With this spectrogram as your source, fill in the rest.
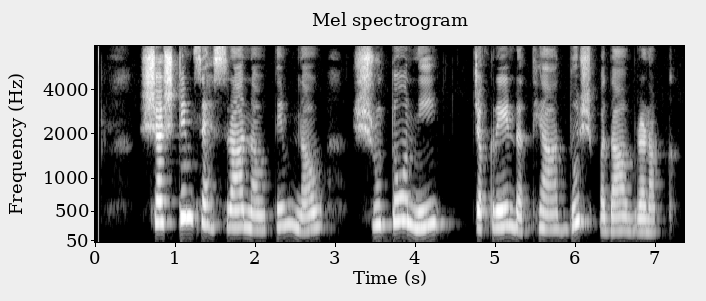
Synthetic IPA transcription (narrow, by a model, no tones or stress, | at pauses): ʃɐʃʈimsɐɦsɾaːnɐʋt̪imnɐʋ | ʃɾut̪oːniː | t͡ʃɐkɾeːnɾɐt̪ʰjaːd̪uʃpɐd̪aːʋɾɐɳ̃ɐk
